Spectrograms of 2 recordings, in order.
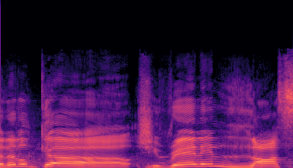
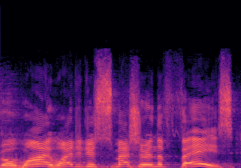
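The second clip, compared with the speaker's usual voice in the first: higher-pitched mock indignation; demanding mum; 7 semitones higher than usual. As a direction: demand an explanation like an appalled mum. Mum confronting son, acted.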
